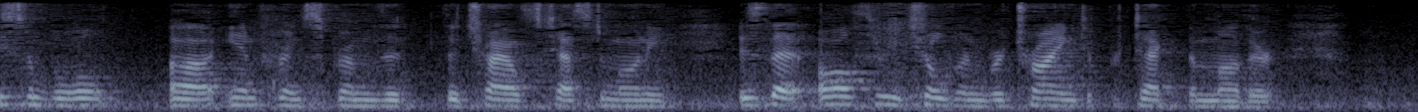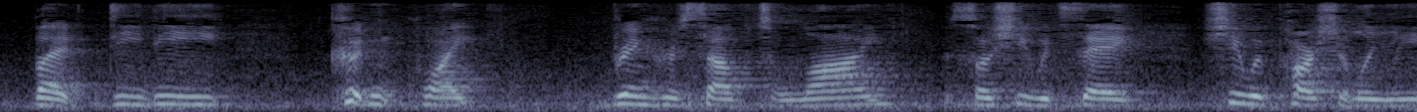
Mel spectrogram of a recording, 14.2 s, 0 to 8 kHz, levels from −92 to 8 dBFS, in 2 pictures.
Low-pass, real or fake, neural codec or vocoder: 7.2 kHz; real; none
